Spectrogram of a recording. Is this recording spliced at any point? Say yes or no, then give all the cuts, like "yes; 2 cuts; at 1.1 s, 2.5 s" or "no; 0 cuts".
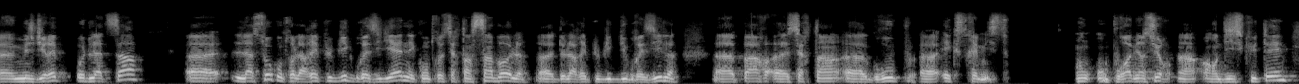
no; 0 cuts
